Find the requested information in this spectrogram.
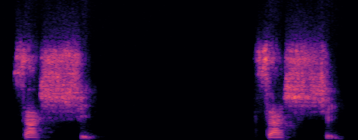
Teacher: Entonces, yo aquí tengo sa, yo aquí tengo shi. Shi empieza con el sonido sh. Entonces, ese es el que yo duplico. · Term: doble consonante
